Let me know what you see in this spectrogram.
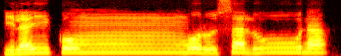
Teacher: মিম সাকিনকে মিমের সাথে মিলিয়ে গুন্না সহ পড়তে হবে। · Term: ঈদগামের স্বাভাবিক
